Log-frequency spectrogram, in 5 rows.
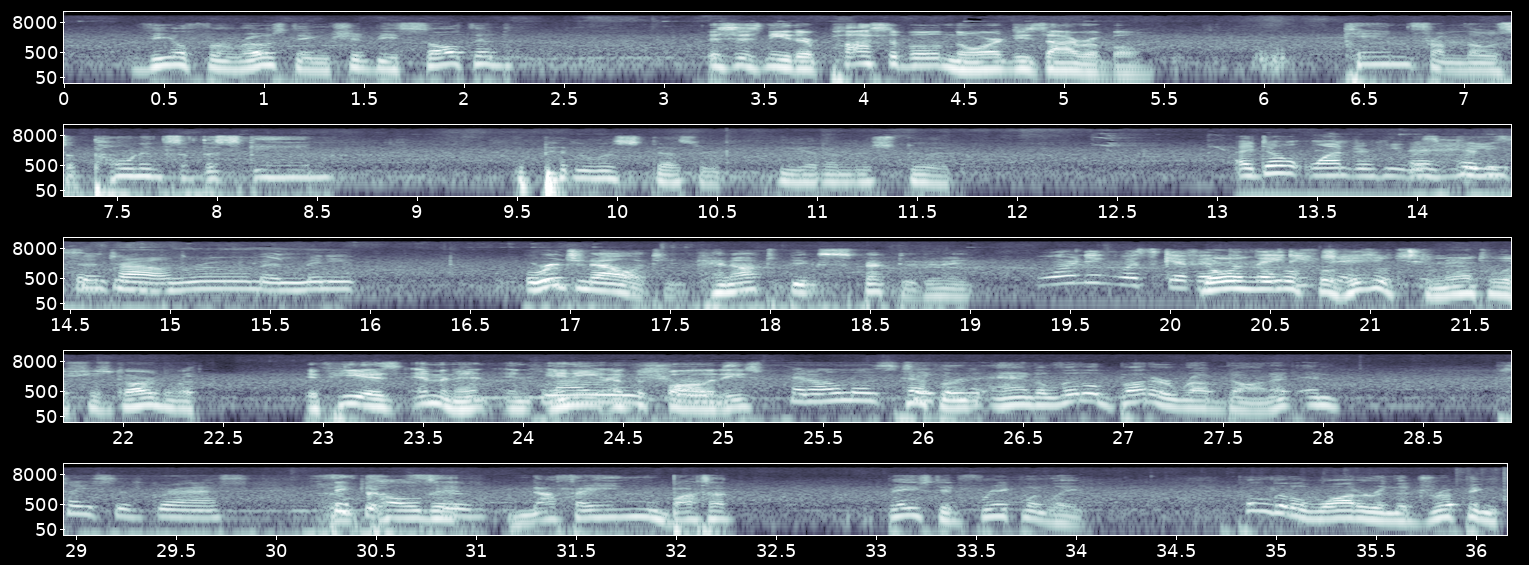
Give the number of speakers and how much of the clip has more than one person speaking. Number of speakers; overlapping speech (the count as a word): nine, about 15%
